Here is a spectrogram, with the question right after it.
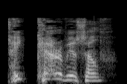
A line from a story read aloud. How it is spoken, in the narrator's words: barked the sheepdog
